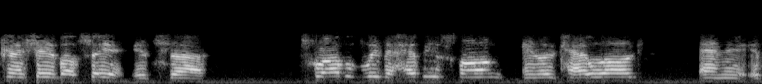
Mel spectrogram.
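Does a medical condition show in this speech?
Yes: cerebral palsy; plays rhythm guitar despite condition.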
